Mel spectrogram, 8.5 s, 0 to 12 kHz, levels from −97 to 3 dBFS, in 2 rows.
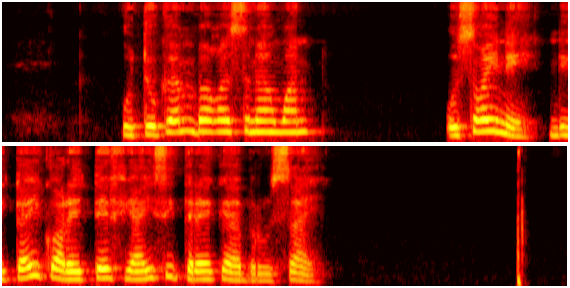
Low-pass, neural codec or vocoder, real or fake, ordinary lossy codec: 10.8 kHz; none; real; Opus, 16 kbps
